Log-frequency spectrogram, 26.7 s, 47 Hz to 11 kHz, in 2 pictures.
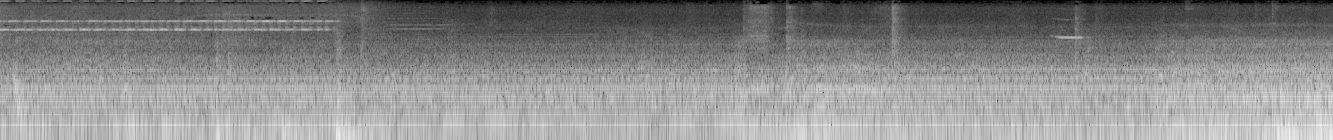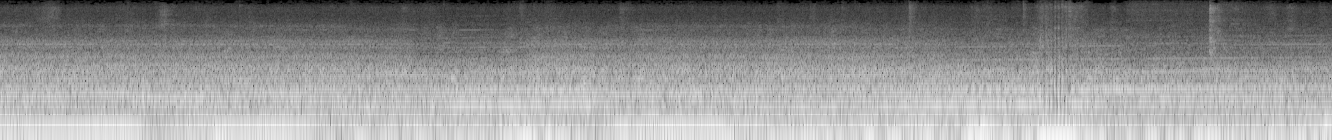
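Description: Solaris Urbino 15 city bus engine running steadily, with a steady high tone that stops at a knock about three seconds in. About twelve seconds in the engine grows louder and its note rises as the bus pulls away and speeds up.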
